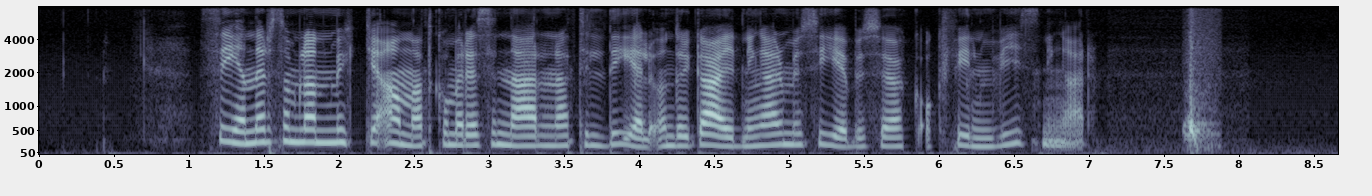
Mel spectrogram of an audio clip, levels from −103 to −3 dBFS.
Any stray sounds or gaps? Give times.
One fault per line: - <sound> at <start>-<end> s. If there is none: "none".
- whoosh at 7.6-7.9 s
